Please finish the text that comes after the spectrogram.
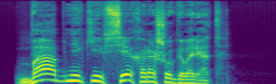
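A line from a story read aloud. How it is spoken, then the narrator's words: Fairly loud. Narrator (Russian): Толстая женщина сказала довольно громко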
